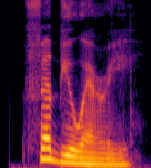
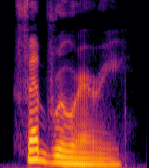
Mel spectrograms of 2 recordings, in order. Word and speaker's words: February: For instance, I grew up in New England, where we pronounced the R in February and the T in often.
